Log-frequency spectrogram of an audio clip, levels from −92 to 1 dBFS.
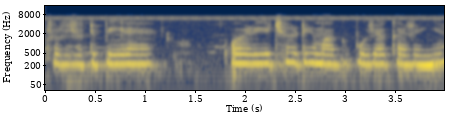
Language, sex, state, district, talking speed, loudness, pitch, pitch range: Hindi, female, Bihar, Vaishali, 150 wpm, -16 LUFS, 225 Hz, 225-235 Hz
